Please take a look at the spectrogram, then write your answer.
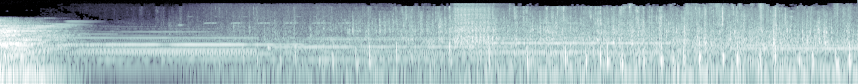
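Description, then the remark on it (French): Horse hooves clip-clop at a steady walking pace, growing denser and more distinct after the first couple of seconds, with a low sustained tonal drone humming beneath them. “Toutou le cheval, hein?”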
